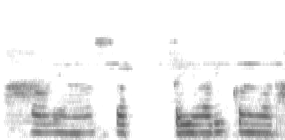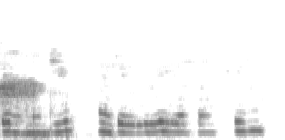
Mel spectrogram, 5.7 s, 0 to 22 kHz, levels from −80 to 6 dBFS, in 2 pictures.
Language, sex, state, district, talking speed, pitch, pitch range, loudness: Maithili, female, Bihar, Muzaffarpur, 105 wpm, 240 Hz, 235-260 Hz, -36 LUFS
